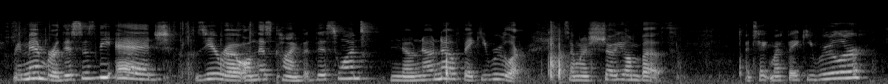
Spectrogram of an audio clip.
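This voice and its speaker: A woman speaks at a fairly high pitch with ordinary pitch variation. Noticeable background noise sits behind her. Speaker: art teacher. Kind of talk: tutorial. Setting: recorded video lesson. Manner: fast.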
